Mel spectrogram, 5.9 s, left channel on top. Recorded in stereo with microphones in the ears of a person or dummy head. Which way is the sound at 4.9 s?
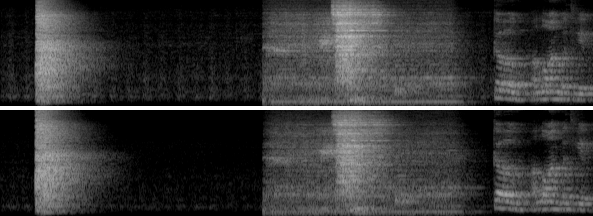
25° right (ahead or behind).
